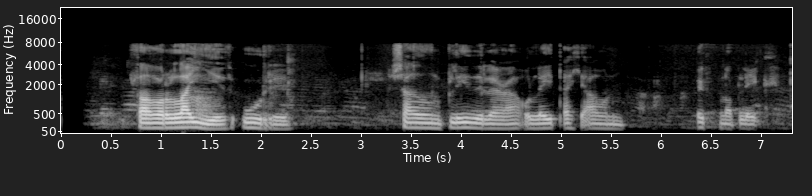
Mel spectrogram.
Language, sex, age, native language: Icelandic, male, 18-19, Icelandic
